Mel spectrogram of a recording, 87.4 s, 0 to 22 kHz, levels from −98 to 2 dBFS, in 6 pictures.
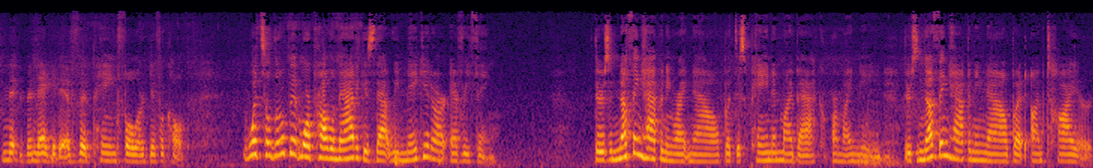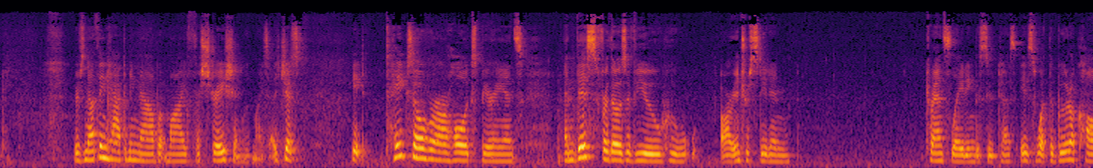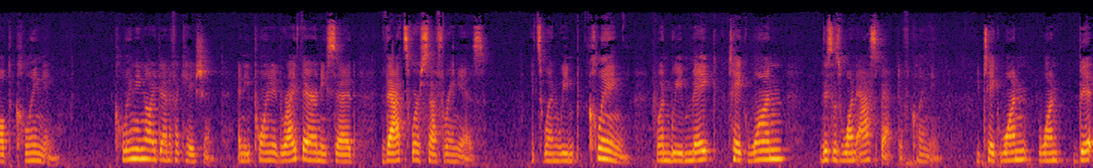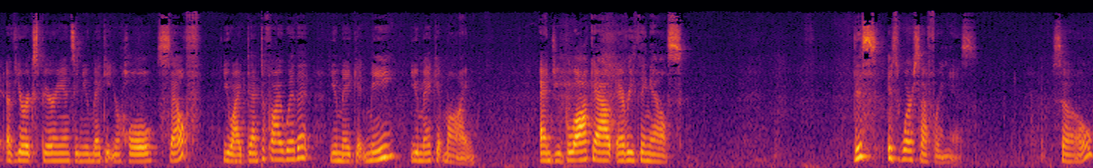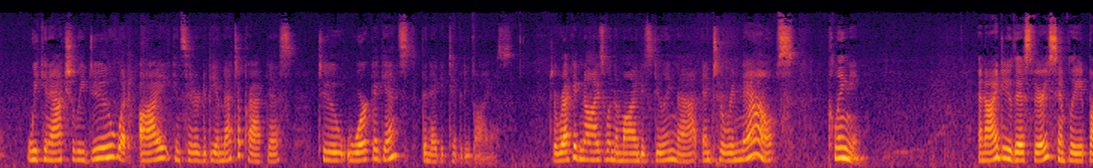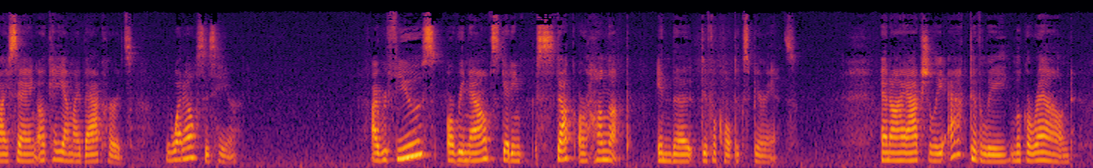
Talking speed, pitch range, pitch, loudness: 145 wpm, 170-205 Hz, 185 Hz, -20 LUFS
